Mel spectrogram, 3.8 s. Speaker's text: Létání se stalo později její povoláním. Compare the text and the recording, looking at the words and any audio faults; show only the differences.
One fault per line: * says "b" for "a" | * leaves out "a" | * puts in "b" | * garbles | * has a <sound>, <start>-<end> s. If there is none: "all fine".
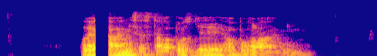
* has a dropout, 1.0-1.1 s
* says "jeho" for "její"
